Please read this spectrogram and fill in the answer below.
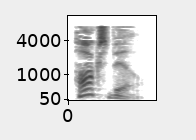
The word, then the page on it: hawksbill: British English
